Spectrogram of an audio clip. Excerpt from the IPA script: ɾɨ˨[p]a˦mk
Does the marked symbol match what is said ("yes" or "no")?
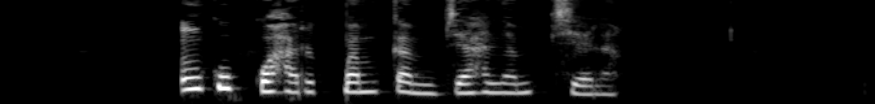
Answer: no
